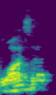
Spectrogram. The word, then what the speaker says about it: Wasa Media: Let's talk about Wasa Media for a second. Am I saying it right? Is it Waza? That's correct. It's Wasa Media.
